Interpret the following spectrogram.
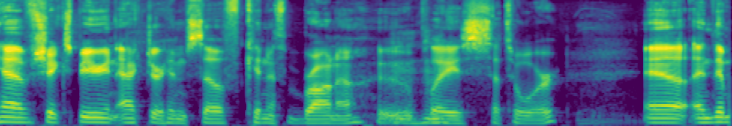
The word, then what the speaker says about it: Branagh: So then we have Shakespearean actor himself, Kenneth Branagh, who plays Sator, and then we have Michael Caine for a whole 10 seconds, who plays Crosby.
